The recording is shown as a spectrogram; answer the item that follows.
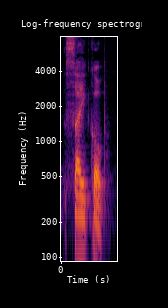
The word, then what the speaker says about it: CSICOP: Аббревиатура CSICOP произносится как SciCop, то есть ученые, scientists, копы.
